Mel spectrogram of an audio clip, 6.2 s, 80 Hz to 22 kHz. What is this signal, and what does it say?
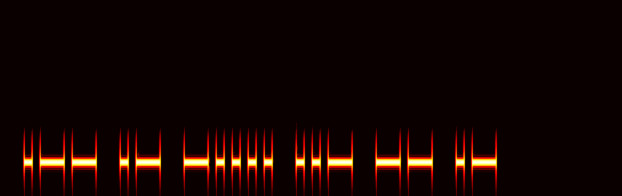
Morse code, heard as a keyed tone, about 15 wpm, 700 Hz. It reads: WA6UMA
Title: USA Call Signs Repeated 3x 15wpm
